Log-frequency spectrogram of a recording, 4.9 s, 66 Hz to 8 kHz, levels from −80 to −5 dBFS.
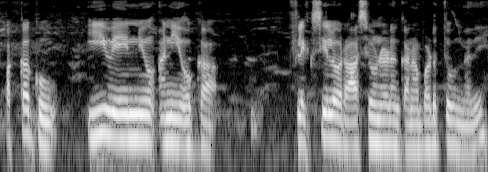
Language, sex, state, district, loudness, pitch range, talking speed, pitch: Telugu, male, Telangana, Hyderabad, -15 LUFS, 135-165 Hz, 110 wpm, 150 Hz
